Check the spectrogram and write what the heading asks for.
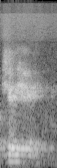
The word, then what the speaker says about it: ka: It's spelled K-A. Everybody say it. Okay. It's called ka.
